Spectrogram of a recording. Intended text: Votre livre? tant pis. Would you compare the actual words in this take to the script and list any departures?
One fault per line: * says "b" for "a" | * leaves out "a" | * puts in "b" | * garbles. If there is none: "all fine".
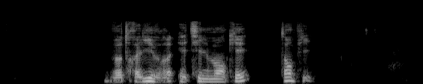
* puts in "est il manqué"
